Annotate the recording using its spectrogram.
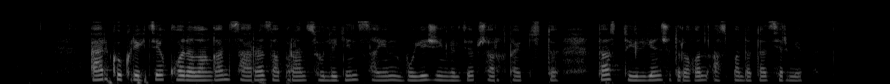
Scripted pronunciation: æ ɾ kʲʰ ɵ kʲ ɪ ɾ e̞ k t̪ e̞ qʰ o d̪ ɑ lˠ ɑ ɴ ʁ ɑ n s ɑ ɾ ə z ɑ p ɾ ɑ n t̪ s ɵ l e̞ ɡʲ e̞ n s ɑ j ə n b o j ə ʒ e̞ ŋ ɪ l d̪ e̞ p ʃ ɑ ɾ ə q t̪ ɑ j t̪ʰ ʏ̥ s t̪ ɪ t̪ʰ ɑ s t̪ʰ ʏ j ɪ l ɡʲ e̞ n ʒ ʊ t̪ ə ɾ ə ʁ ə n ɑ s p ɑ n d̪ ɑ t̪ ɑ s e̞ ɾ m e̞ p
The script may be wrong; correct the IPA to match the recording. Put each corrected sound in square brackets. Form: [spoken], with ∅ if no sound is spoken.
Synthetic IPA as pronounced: æ ɾ kʲʰ ɵ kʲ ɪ ɾ e̞ k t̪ e̞ qʰ o d̪ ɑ lˠ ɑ ɴ ʁ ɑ n s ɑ ɾ ə z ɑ p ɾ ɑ n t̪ s ɵ l e̞ ɡʲ e̞ n s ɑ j ə n b o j ə ʒ e̞ ŋ ɪ l d̪ e̞ p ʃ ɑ ɾ ə q t̪ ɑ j t̪ʰ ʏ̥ s t̪ ɪ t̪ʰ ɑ s t̪ʰ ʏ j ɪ l ɡʲ e̞ n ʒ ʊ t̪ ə ɾ ə ʁ ə n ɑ s p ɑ n d̪ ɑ t̪ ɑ s e̞ ɾ m e̞ p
